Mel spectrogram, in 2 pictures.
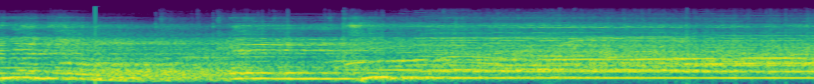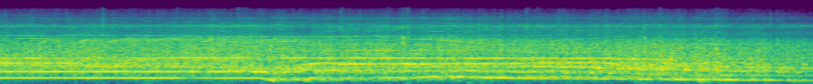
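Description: A boxing ring announcer's voice over the hall's public-address system, calling out in long stretched syllables. One note is held for about three seconds in the middle, the way a fight winner's name is drawn out.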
